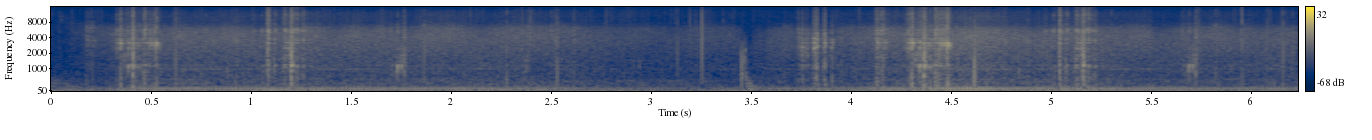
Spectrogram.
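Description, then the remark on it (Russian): A dentex fish crunches while feeding: a series of sharp, irregular crackling bites, some in quick pairs, over a steady low underwater hum. “Зубарик хрустит по-своему.”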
